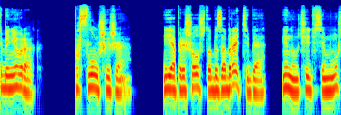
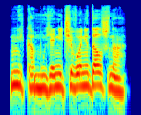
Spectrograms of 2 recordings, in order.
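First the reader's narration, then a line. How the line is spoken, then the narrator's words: Angry snap. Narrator (Russian): огрызнулась злобно, потому что новый крен Магикара швырнул нас к другой стенке, и мужчина вновь оказался сверху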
